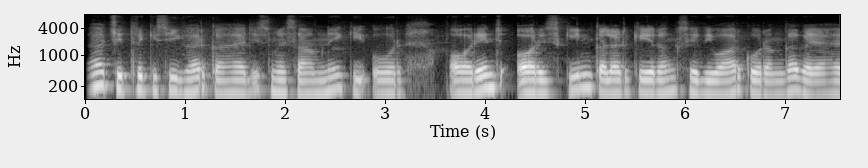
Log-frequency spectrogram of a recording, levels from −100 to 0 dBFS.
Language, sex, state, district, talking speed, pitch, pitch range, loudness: Hindi, male, Jharkhand, Ranchi, 175 wpm, 140 Hz, 135-160 Hz, -19 LUFS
